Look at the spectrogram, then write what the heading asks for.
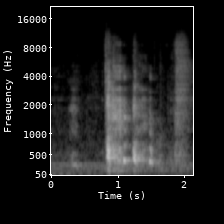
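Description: Coughing from a sick person with a sore throat: a quick cluster of several harsh, rough coughs in close succession, the first the loudest, trailing into a weaker final cough.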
